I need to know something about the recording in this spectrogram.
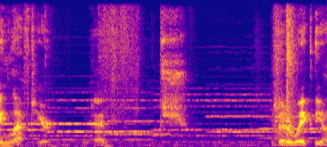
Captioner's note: whistling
